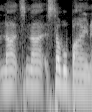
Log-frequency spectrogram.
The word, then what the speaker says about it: Stubblebine: Not Stubblebine, I think is the way you're supposed to pronounce it.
